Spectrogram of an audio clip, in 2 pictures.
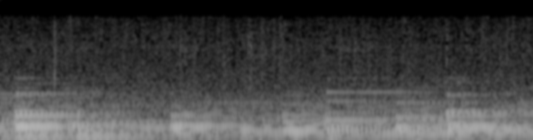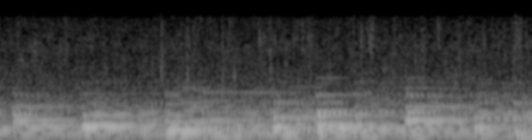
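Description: Slow, gentle solo piano instrumental, notes and chords struck about once a second and left to ring, over a steady hiss of rain ambience.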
